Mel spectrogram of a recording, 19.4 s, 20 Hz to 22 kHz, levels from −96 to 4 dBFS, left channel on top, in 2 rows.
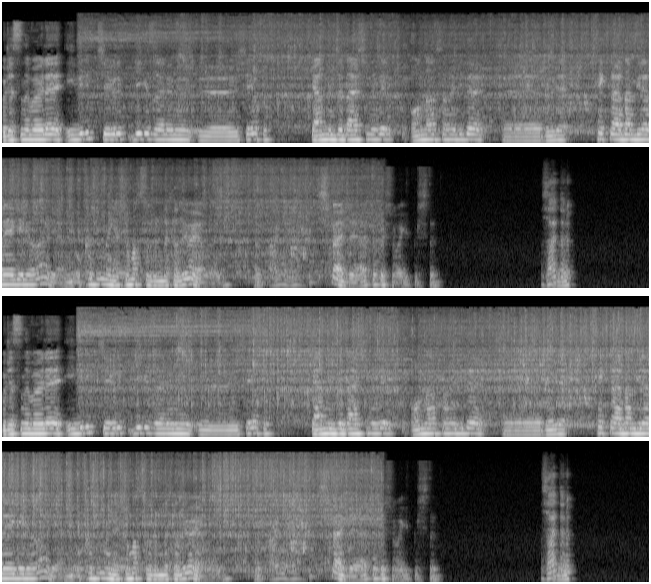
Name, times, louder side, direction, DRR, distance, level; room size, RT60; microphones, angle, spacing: voice 1, 0.0-4.1 4.6-13.1 13.5-13.7 14.3-16.3 18.0-18.2, right 1 dB, 15° left, 0.8 m, -22 dB
sound 1, 1.1-15.4, right 7 dB, 90° right, 0.7 m, -31 dB
voice 2, 13.7-14.3 17.8-18.2, right 2 dB, 45° right, 0.9 m, -32 dB
3.5 x 2.1 x 3.0 m
head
